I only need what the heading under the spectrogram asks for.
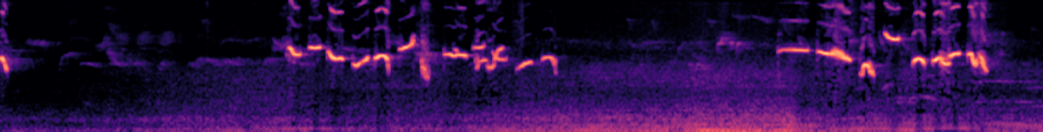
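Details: Lure for oriental magpie-robins reluctant to sing: after near-silence, loud bursts of sweet, varied whistles with sharp down-slurs, separated by a spell of low background rumble, then a second rapid phrase.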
